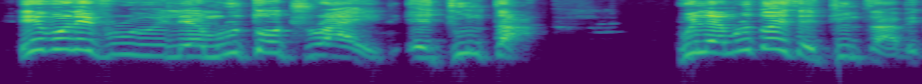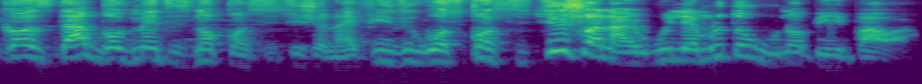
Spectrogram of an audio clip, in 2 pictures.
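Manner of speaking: rally the listeners at full force; fiery rant. Real, not acted. Impassioned political rant.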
